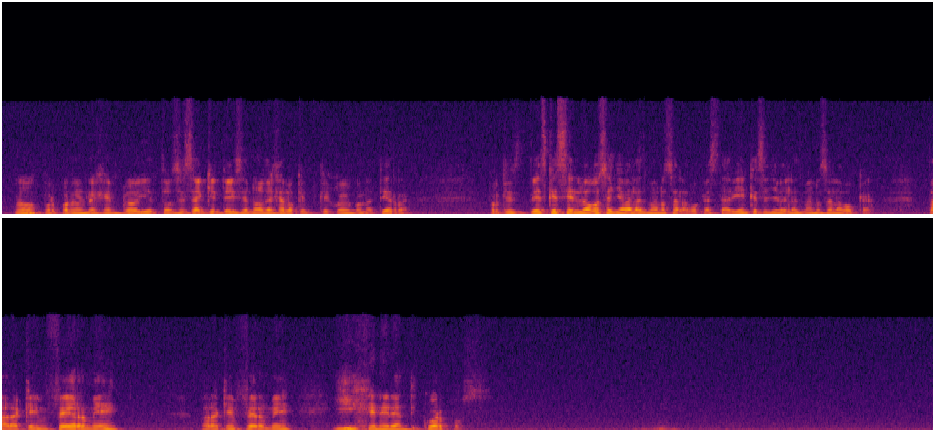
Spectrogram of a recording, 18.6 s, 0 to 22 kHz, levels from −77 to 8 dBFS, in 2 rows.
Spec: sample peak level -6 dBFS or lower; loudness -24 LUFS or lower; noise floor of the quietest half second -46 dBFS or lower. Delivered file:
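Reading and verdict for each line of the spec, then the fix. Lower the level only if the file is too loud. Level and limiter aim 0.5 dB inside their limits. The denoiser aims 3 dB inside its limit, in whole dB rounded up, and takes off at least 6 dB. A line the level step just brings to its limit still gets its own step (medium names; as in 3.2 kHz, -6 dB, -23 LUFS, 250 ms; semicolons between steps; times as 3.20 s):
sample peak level -3.5 dBFS: fail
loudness -21.0 LUFS: fail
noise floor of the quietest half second -43 dBFS: fail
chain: trim -3.5 dB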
